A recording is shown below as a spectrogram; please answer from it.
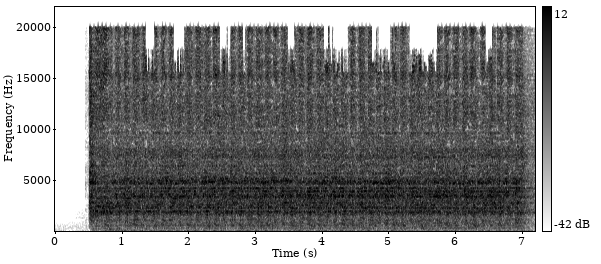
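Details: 6.7 Cummins swapped hotshot truck, about 600 hp, cranking with injectors unplugged to build oil pressure: steady rhythmic churning about four beats a second, no fire; torque converter loose, bolts missing.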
